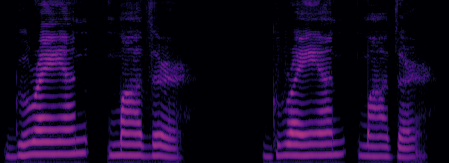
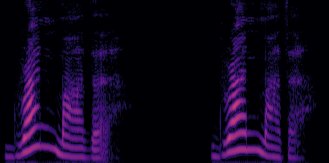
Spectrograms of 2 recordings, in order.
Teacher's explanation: kalau di bahasa e Inggris Amerika huruf r selalu bunyi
